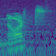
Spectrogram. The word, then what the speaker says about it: G'Nort: Y para las personas que quieran ver una imagen de North, se escribe G'NORT. Y la G, sí, la G es silenciosa.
